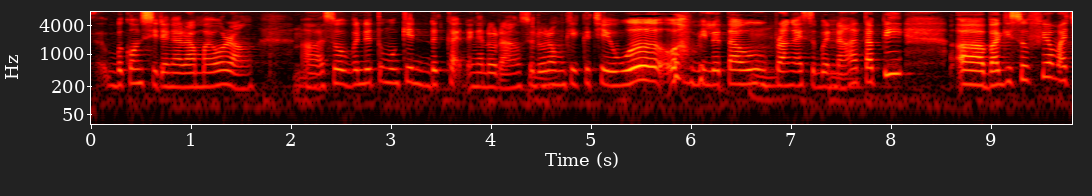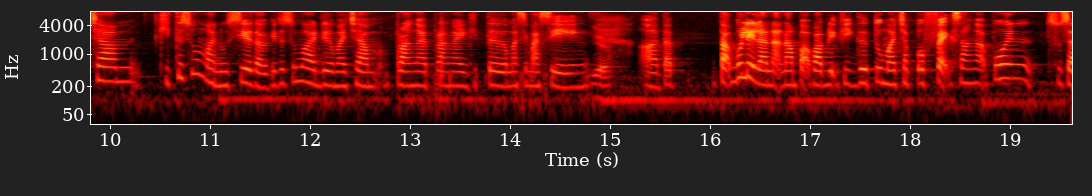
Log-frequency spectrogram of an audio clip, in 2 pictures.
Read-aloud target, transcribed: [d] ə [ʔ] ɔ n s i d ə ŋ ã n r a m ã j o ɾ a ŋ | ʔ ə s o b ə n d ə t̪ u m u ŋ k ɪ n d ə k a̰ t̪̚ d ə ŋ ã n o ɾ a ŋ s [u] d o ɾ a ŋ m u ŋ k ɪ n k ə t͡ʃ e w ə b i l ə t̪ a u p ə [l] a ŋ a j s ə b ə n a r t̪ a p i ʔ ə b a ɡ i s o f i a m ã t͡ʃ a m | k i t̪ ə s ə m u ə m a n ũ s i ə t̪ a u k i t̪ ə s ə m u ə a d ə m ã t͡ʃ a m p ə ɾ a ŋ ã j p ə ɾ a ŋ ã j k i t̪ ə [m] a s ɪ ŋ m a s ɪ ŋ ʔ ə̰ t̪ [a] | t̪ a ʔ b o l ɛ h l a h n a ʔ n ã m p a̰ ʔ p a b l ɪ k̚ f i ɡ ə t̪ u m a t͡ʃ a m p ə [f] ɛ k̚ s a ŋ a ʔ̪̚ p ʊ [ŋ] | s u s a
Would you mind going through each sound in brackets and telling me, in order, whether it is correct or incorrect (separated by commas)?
incorrect, incorrect, incorrect, incorrect, correct, correct, correct, incorrect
